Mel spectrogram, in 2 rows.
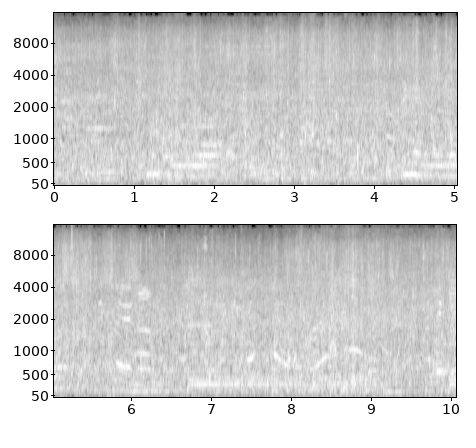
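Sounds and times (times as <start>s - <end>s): wind buffeting microphone: 0.0s - 10.0s
faint distant voices: 4.2s - 10.0s.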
